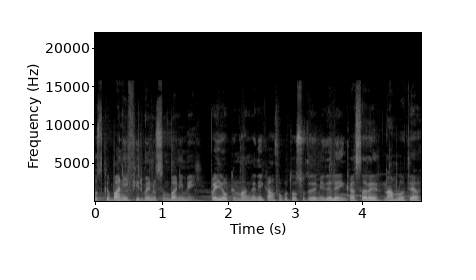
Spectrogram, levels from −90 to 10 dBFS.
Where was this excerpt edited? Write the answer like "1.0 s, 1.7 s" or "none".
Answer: 1.5 s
